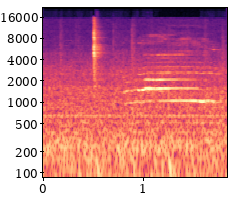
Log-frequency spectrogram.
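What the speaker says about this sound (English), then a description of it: "I just remembered one of my cats is in here." A house cat gives a single short, faint meow near the start, then a quiet drawn-out tonal cry trails off against a soft room hum, with no talking.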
